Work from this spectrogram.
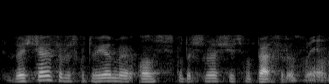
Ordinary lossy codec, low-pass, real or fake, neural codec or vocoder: AAC, 16 kbps; 7.2 kHz; fake; autoencoder, 22.05 kHz, a latent of 192 numbers a frame, VITS, trained on one speaker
